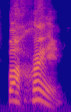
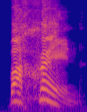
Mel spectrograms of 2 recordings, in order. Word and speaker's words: Bahrain: Bahrain and you know we don't pronounce it right it's Bahrain Bahrain B Bahrain okay he said Bahrain is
